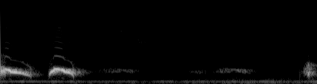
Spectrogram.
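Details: Northern spotted dove in the 'còi bổi' voice style, used to provoke rival birds: two quick, low cooing notes in rapid succession, a pause with faint murmuring, then the start of another coo.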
